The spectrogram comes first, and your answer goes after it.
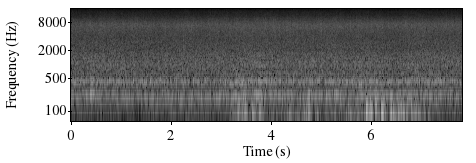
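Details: Oriental hornet (Vespa orientalis) in Campania, Italy, a problem for local beekeepers. A loud, close buzzing drone of many insects, with soft low thumps and rustles in the middle and the end.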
